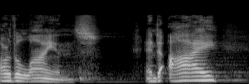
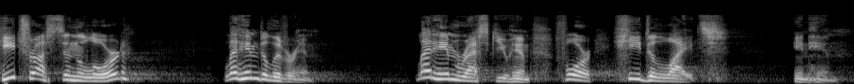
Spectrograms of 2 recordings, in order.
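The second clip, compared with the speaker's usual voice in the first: acted sneering, sarcastic jeer, swooping sing-song. Quoting enemies who taunt David: imitating a sarcastic taunt. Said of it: "They say sarcastically".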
